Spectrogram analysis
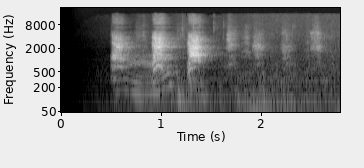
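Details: Mabel, a 14-week-old Border Terrier pup, wound up indoors after eating toffee popcorn found under a bed, gives three sharp, loud barks in quick succession, trailing off into softer huffs.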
